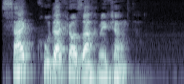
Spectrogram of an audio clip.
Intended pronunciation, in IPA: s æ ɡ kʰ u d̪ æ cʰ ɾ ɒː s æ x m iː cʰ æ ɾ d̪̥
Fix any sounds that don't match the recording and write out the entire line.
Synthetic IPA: s æ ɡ kʰ uː d̪ æ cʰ ɾ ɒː z æ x m iː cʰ æ ɾ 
